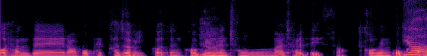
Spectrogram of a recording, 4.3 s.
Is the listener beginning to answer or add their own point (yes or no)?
yes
